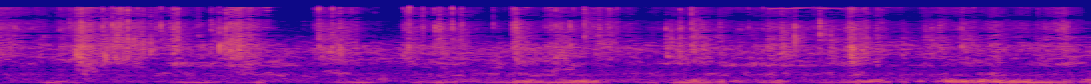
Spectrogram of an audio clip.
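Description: Clear plastic jewellery packets crinkling and rustling as they are handled, with irregular crackles.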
